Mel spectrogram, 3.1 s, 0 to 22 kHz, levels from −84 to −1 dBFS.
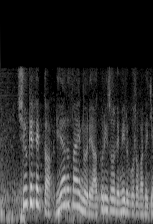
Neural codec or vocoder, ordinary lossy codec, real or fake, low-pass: codec, 24 kHz, 0.9 kbps, WavTokenizer, medium speech release version 2; none; fake; 7.2 kHz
